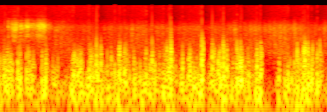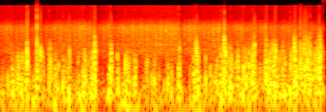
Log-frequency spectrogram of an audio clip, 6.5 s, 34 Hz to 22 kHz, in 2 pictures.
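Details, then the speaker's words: 2006 Casablanca Wailea 31.25" ceiling fan, 153x20mm motor, 25-degree pitch, wicker blades, on high: steady soft whoosh like a natural breeze, wicker wispiness, no ticking, rubbing or wobble; runs smoothly. "Sounds like a gentle breeze, actually. Not gentle breeze, but sounds like a natural breeze."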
